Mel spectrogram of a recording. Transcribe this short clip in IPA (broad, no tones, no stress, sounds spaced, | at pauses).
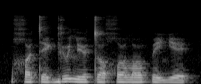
χ ɵ t e ɡʲ u lʲ ɵ t o χ u lˠ o p e ʎ e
